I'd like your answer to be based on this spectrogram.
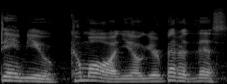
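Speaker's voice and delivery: exasperated, angry, scolding yell. Retelling a man's outburst at someone, retelling an angry yell. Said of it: "He's yelling, screaming".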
